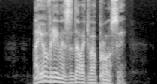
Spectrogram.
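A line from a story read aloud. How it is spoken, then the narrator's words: Boy barking loudly. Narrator (Russian): гаркнул мальчишка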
